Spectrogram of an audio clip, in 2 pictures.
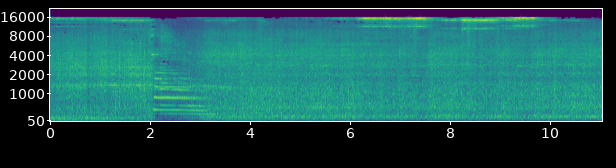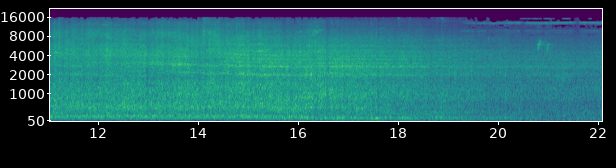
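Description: Diesel-hauled passenger train passing close by. The locomotive gives one short horn blast about two seconds in, over the steady noise of the engine and coaches going past, which fades away near the end.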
